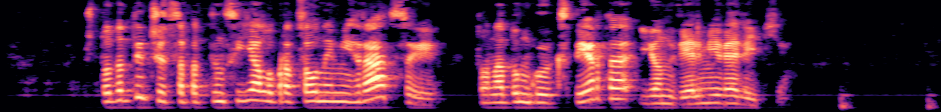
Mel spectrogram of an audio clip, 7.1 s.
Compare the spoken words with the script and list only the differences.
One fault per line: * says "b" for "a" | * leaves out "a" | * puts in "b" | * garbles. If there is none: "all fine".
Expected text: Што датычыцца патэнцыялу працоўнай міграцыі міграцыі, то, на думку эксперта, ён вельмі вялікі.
* leaves out "міграцыі"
